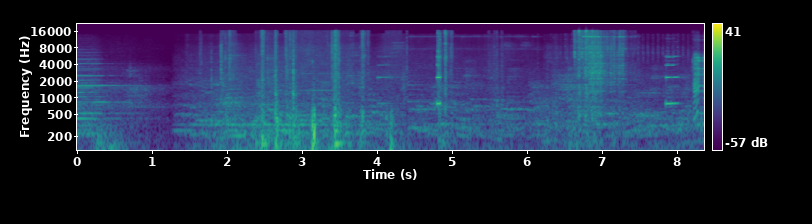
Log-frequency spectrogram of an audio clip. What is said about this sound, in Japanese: 的中した勝ち馬投票券を自動払い戻し機に入れますと自動で生産されて払い戻しされます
